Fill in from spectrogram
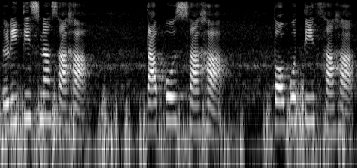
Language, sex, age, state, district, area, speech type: Bengali, female, 45-60, West Bengal, Paschim Medinipur, rural, spontaneous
